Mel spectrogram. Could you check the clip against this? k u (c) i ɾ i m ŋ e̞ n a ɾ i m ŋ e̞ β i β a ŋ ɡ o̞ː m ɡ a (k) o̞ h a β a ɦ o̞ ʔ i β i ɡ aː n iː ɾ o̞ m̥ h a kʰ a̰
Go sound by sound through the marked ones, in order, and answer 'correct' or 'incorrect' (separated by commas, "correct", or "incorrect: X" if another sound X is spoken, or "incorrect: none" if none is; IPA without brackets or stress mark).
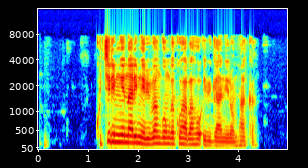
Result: correct, correct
